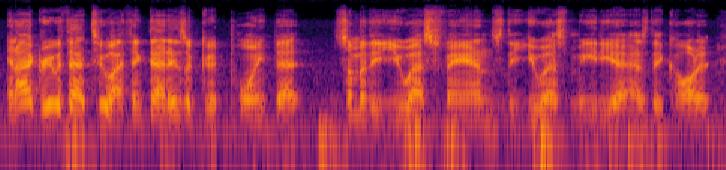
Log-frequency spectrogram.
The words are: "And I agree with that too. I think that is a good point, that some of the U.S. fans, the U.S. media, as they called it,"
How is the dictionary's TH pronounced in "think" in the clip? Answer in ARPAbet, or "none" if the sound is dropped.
TH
